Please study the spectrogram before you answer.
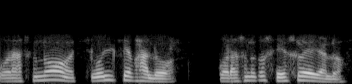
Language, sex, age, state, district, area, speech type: Bengali, male, 18-30, West Bengal, South 24 Parganas, rural, conversation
